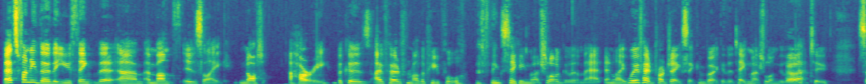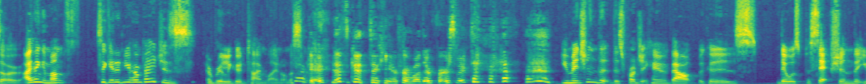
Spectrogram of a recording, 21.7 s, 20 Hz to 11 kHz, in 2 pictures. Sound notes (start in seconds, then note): 16.6 chuckles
